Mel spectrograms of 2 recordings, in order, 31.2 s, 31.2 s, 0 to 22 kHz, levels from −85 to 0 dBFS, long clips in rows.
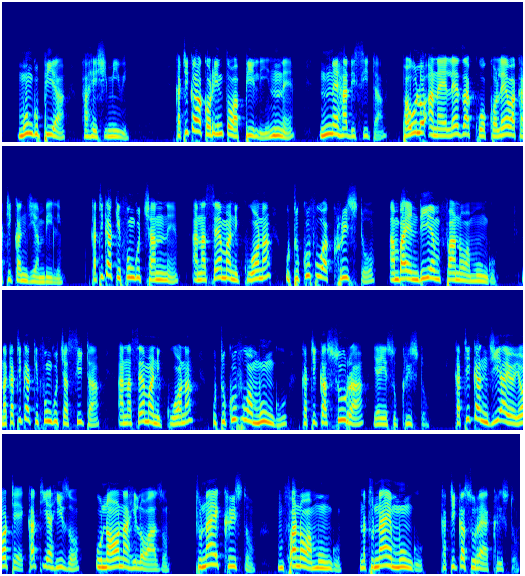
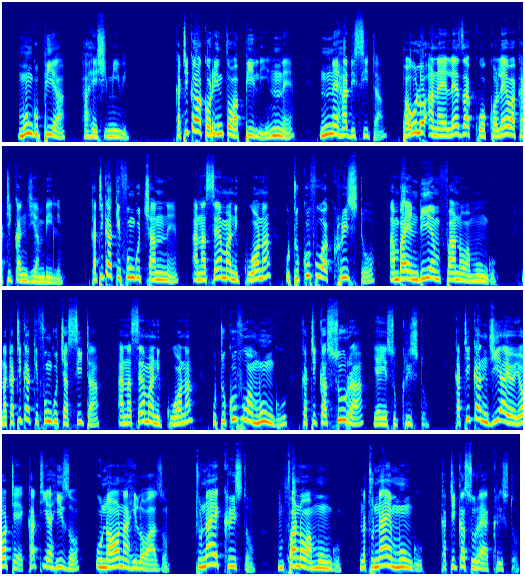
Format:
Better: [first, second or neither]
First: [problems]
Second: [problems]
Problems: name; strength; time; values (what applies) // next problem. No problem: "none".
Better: second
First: muffled; slightly; fading above 4 kHz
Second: none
